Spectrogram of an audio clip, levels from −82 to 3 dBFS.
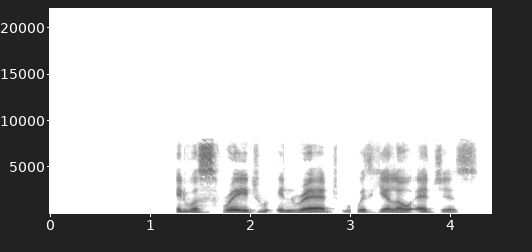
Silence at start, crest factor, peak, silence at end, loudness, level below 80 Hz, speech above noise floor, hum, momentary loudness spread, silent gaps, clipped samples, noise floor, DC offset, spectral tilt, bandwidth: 1.25 s; 18 dB; -14 dBFS; 0.15 s; -30 LUFS; -74 dBFS; 55 dB; none; 12 LU; none; under 0.1%; -86 dBFS; under 0.1%; -3.5 dB/octave; 8.2 kHz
